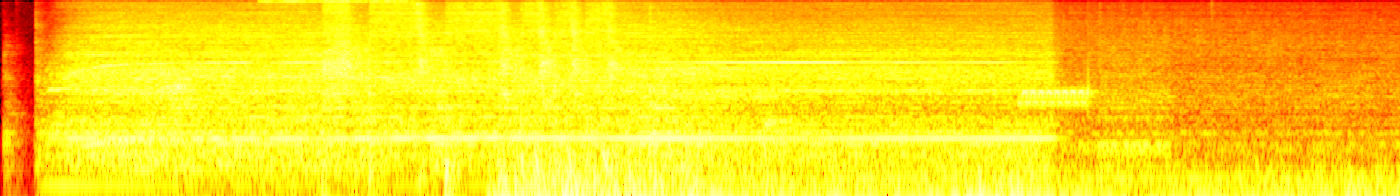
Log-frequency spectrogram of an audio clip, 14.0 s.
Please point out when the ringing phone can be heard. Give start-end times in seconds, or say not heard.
2.5-4.0, 10.1-11.7.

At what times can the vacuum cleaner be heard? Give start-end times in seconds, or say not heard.
0.0-10.6.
